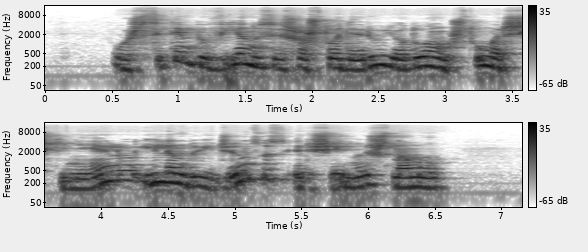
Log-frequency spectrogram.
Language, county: Lithuanian, Tauragė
